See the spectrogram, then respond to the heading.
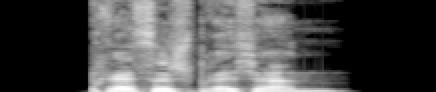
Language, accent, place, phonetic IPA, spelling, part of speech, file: German, Germany, Berlin, [ˈpʁɛsəʃpʁɛçɐn], Pressesprechern, noun, De-Pressesprechern.ogg
- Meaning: dative plural of Pressesprecher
